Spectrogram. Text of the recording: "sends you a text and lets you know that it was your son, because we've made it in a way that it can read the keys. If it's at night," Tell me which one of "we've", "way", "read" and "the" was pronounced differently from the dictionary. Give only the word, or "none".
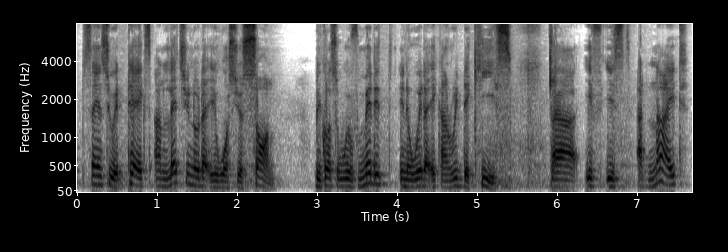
none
